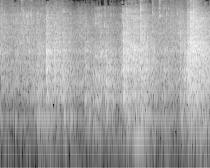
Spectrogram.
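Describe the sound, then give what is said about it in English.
A door handle is jiggled and rattled against its lock in several quick bursts, a metallic clattering that rises and falls in loudness with no voices over it. “Check the door.”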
